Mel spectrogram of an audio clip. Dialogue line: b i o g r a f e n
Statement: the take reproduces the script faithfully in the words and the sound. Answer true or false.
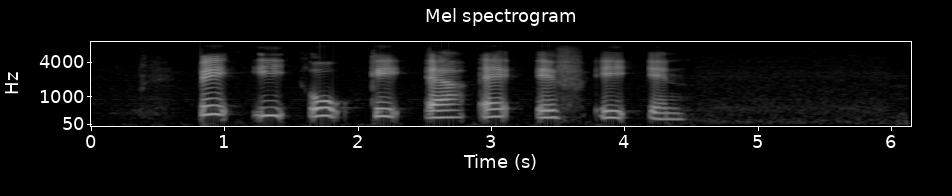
true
